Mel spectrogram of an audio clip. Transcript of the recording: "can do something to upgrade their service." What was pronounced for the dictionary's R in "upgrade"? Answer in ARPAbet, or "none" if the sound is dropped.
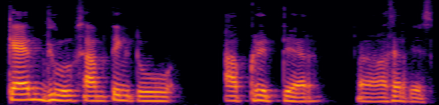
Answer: R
